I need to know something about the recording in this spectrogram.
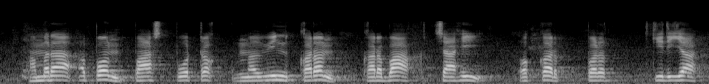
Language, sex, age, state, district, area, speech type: Maithili, male, 30-45, Bihar, Madhepura, rural, read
